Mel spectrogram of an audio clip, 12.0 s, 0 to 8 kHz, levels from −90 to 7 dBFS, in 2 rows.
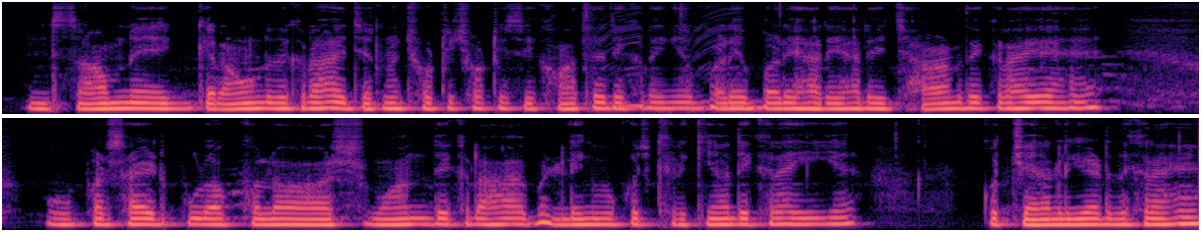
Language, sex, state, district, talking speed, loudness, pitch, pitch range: Hindi, male, Jharkhand, Jamtara, 205 wpm, -23 LUFS, 155 Hz, 150-155 Hz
